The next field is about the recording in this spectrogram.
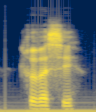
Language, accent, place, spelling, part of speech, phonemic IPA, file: French, France, Lyon, crevasser, verb, /kʁə.va.se/, LL-Q150 (fra)-crevasser.wav
- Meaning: to chap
